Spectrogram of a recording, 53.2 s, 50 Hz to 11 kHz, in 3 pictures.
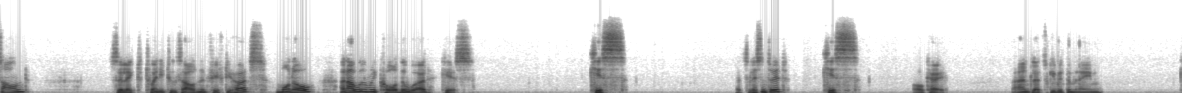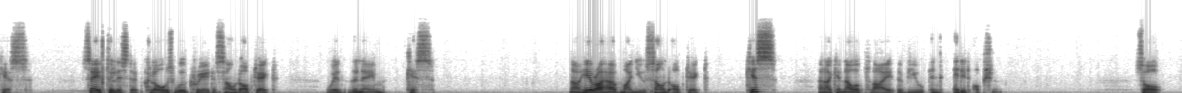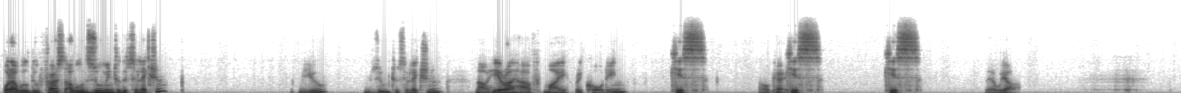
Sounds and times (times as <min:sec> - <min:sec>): Speech: 0:00.0 - 0:00.5, 0:01.7 - 0:07.2, 0:08.8 - 0:09.5, 0:11.0 - 0:13.0, 0:13.7 - 0:14.2, 0:15.2 - 0:16.6, 0:17.7 - 0:18.2, 0:19.0 - 0:21.9, 0:22.6 - 0:24.3, 0:26.3 - 0:29.4, 0:30.0 - 0:32.8, 0:34.8 - 0:38.0, 0:39.8 - 0:44.9, 0:45.5 - 0:46.2, 0:46.8 - 0:47.9, 0:48.7 - 0:49.4, 0:50.2 - 0:50.8.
